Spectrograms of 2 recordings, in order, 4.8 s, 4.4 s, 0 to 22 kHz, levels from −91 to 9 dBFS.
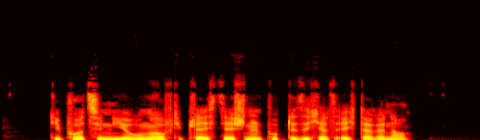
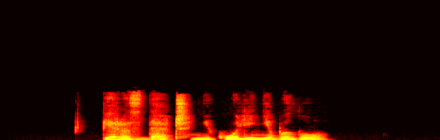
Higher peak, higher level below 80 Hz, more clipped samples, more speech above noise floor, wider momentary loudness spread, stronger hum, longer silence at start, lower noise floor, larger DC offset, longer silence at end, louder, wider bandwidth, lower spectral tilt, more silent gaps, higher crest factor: about the same, -2 dBFS vs -2 dBFS; about the same, -54 dBFS vs -58 dBFS; neither; second, 56 dB vs 68 dB; about the same, 6 LU vs 5 LU; neither; second, 0.5 s vs 1.05 s; second, -75 dBFS vs -85 dBFS; neither; second, 0.7 s vs 1.15 s; about the same, -20 LUFS vs -18 LUFS; first, 9.6 kHz vs 8 kHz; about the same, -5.5 dB/octave vs -5.5 dB/octave; neither; about the same, 18 dB vs 16 dB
